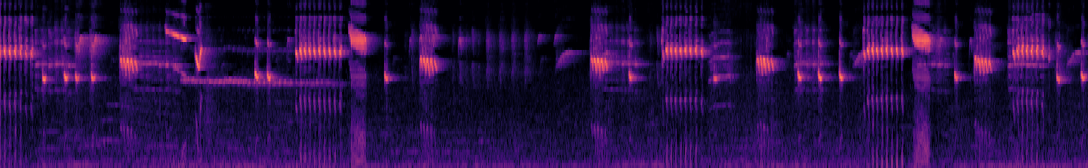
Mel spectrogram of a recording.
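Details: Golden-fronted leafbird singing a varied mimicry-rich song, with high whistles, fast chattering runs and buzzy trills in rapid, irregular phrases, a brief quieter gap near the middle.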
